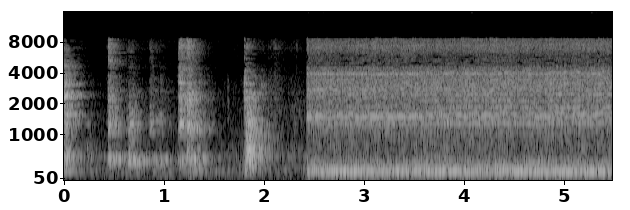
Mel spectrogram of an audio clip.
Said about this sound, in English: Now, depending on the kind of blender that you have, it might leave it slightly chunky. This one still leaves it with a little bit of texture.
